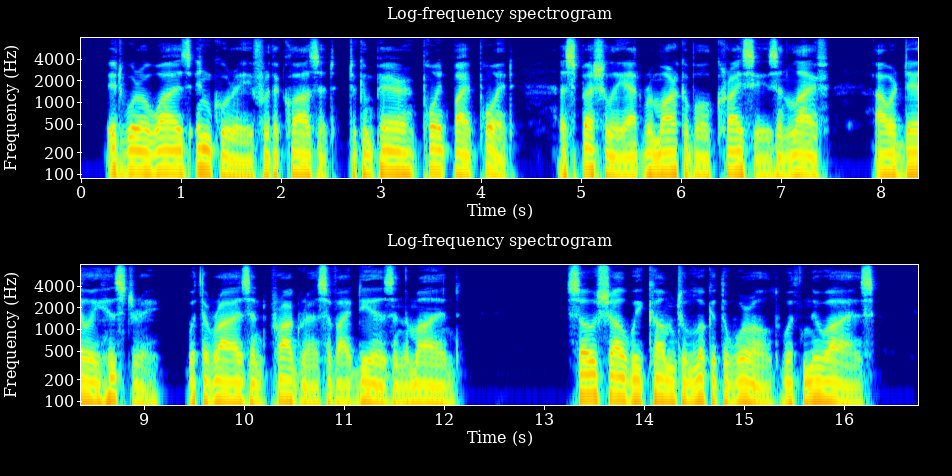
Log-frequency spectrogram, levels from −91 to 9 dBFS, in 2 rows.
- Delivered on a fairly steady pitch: No, average, 3.2 semitones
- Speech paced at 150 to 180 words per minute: Yes, average, 160 wpm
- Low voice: Yes, very low, 90 Hz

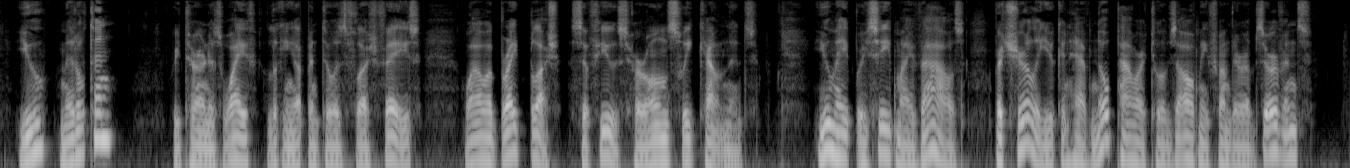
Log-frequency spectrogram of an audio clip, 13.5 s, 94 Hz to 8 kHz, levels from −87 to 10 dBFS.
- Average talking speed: Yes, average, 170 wpm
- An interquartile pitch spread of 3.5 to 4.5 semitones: No, average, 5.2 semitones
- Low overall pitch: Yes, very low, 95 Hz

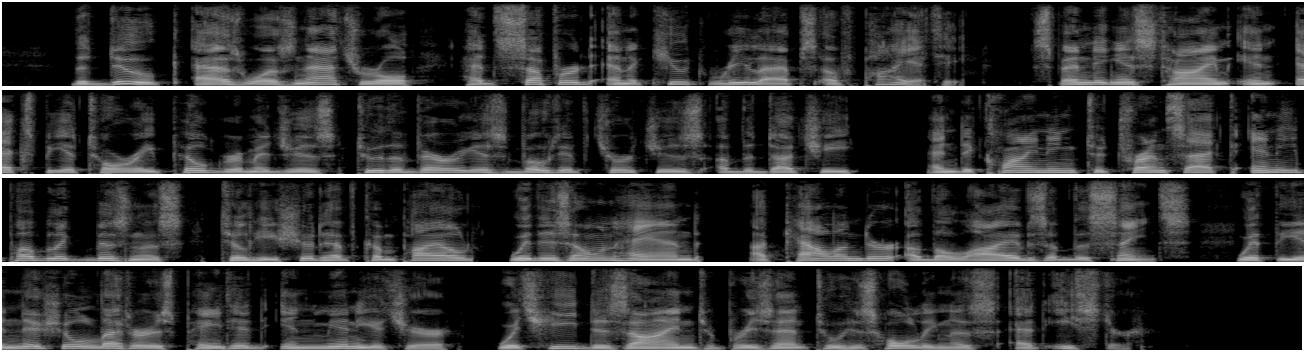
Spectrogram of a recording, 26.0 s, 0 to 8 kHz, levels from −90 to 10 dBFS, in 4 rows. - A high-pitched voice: No, medium, 145 Hz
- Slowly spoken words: No, average, 155 wpm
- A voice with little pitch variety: No, average, 3.0 semitones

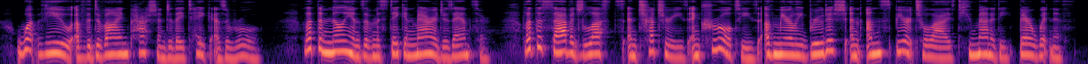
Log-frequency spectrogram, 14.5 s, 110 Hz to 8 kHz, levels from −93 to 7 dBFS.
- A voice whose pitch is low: No, high, 210 Hz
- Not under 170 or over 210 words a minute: No, average, 145 wpm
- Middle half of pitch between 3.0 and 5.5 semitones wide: Yes, average, 4.2 semitones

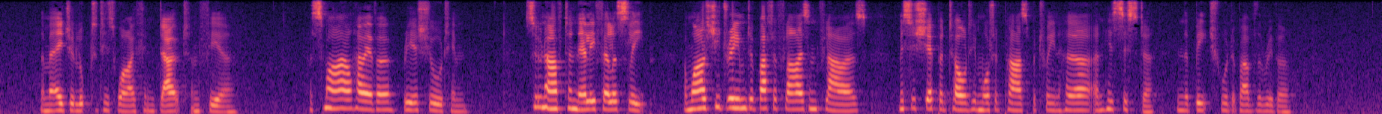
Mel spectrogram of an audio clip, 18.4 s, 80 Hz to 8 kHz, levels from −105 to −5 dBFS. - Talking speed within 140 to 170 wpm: Yes, average, 150 wpm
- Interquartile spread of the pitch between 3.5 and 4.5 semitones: Yes, average, 4.0 semitones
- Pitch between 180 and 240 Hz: Yes, high, 190 Hz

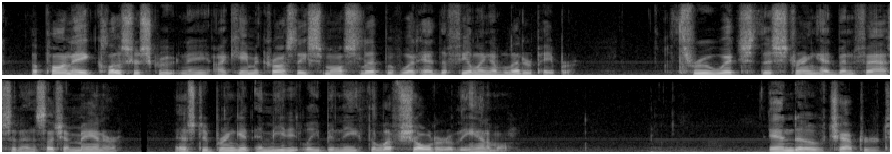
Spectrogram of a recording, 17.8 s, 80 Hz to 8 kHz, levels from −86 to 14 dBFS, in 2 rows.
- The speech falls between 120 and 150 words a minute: Yes, average, 140 wpm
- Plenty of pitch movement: No, average, 3.1 semitones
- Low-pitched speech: Yes, low, 115 Hz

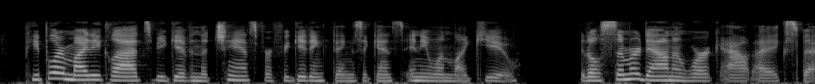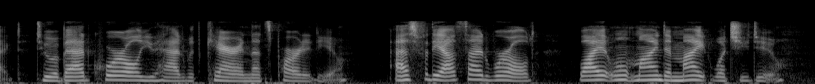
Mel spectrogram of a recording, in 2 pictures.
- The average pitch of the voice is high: No, medium, 180 Hz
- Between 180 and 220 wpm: Yes, average, 185 wpm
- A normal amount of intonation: Yes, average, 3.5 semitones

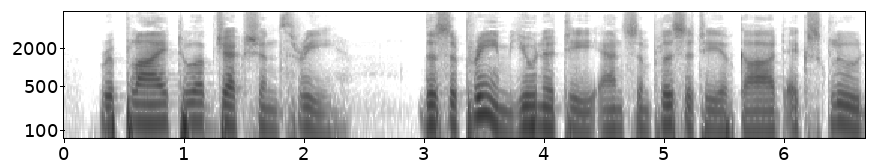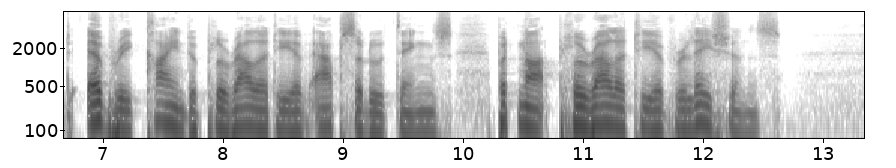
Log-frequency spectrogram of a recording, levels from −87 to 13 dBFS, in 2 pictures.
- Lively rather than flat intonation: No, average, 3.7 semitones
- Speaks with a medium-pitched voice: No, low, 110 Hz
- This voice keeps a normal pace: No, slow, 105 wpm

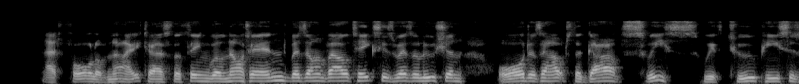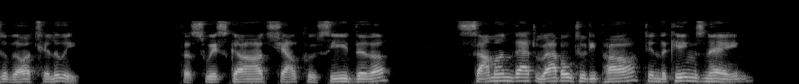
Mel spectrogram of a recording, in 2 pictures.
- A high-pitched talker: No, medium, 145 Hz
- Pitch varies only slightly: No, average, 3.6 semitones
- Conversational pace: Yes, average, 145 wpm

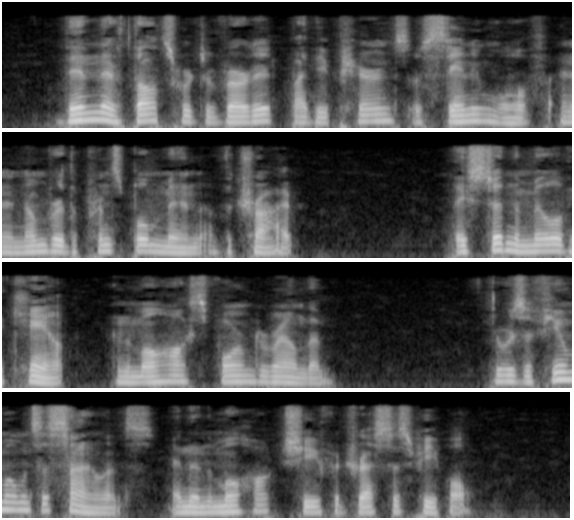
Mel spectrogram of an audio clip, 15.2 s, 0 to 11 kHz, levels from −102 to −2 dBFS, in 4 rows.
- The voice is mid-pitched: No, low, 115 Hz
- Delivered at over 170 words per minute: Yes, average, 195 wpm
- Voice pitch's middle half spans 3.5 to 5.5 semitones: No, average, 3.0 semitones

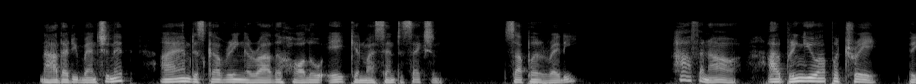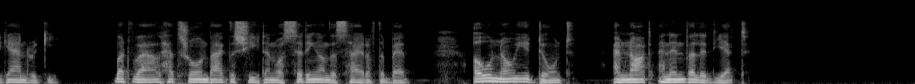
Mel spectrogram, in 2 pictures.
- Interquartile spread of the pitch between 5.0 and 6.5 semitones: No, average, 2.7 semitones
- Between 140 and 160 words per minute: No, average, 180 wpm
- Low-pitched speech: Yes, low, 110 Hz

